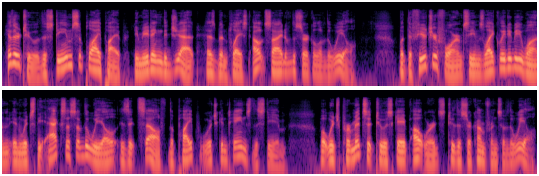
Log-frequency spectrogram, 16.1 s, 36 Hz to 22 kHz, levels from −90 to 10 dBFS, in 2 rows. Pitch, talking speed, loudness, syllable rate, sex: 105 Hz, 205 wpm, -18 LUFS, 5.5 syllables/s, male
